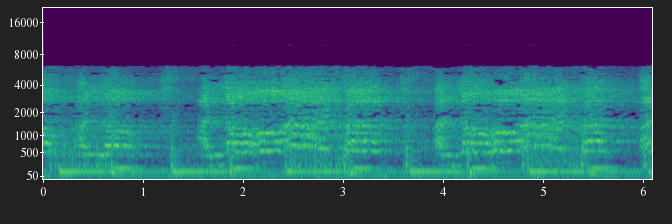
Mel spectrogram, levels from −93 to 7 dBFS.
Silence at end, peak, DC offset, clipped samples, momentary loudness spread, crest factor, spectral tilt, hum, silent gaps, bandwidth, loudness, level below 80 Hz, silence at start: 0 s; -6 dBFS; under 0.1%; under 0.1%; 9 LU; 12 dB; -4.5 dB/octave; none; none; 6.6 kHz; -17 LUFS; -40 dBFS; 0 s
